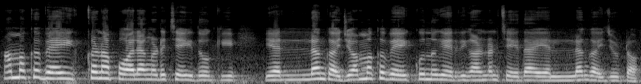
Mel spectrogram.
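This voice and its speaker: A middle-aged woman, talking warmly to her viewers as if to her own children about her household work, with frequent tag words. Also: mid-range voice, fairly quick, slight background noise. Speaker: family vlogger. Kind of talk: homey chatty voice-over about housework.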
